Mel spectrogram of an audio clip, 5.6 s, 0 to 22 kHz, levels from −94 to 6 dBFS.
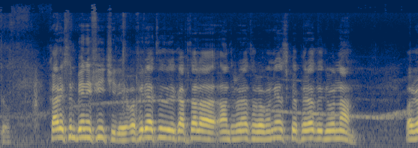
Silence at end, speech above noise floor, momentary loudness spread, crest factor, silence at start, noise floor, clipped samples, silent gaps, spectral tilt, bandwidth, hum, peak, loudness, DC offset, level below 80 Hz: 0 s; 20 dB; 17 LU; 14 dB; 0 s; -37 dBFS; under 0.1%; none; -8 dB/octave; 8.2 kHz; none; -4 dBFS; -18 LUFS; under 0.1%; -56 dBFS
